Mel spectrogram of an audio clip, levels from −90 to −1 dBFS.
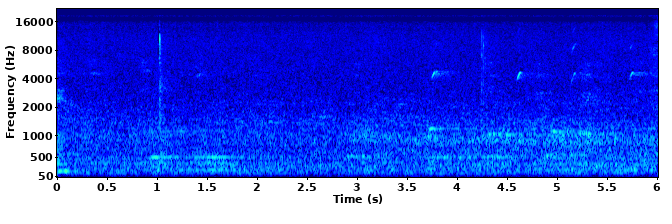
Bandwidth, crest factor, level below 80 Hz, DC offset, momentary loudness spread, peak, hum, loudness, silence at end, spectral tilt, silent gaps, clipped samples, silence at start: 19 kHz; 30 dB; -90 dBFS; under 0.1%; 4 LU; -28 dBFS; none; -56 LUFS; 0 s; -2.5 dB/octave; none; under 0.1%; 0 s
